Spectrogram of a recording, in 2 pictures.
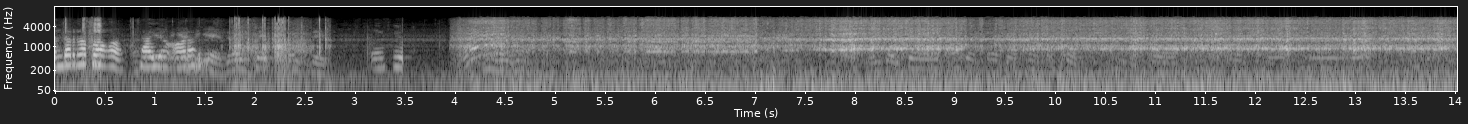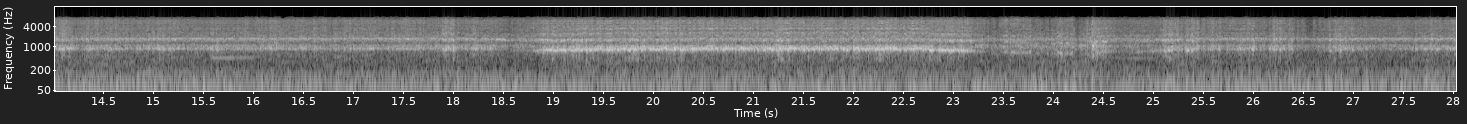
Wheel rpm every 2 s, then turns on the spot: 20, 10, 150, 210, 230, 230, 240, 230, 230, 210, 200, 200, 210, 230.
0-2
